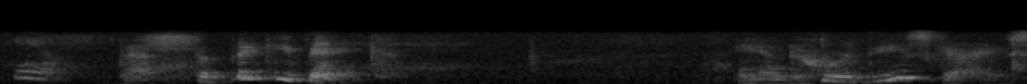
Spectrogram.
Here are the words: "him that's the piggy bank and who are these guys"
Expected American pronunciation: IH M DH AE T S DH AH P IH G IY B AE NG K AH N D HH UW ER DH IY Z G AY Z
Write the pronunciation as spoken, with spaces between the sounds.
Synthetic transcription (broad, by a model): DH AE T S DH AH B IH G IY B AE NG K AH N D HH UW ER DH IY Z G AY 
